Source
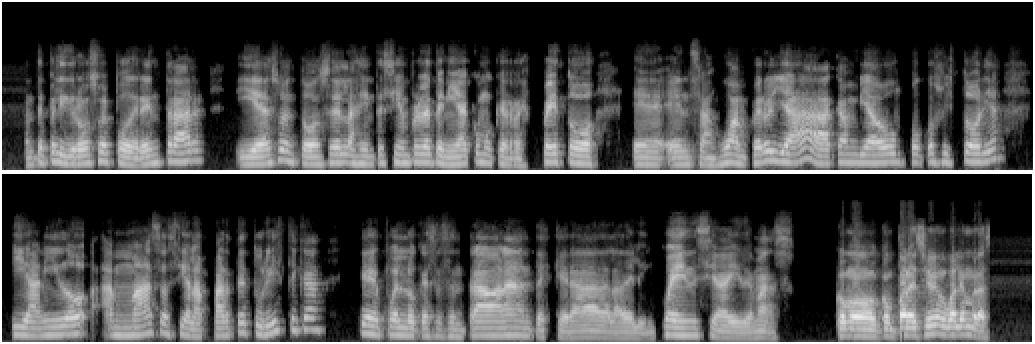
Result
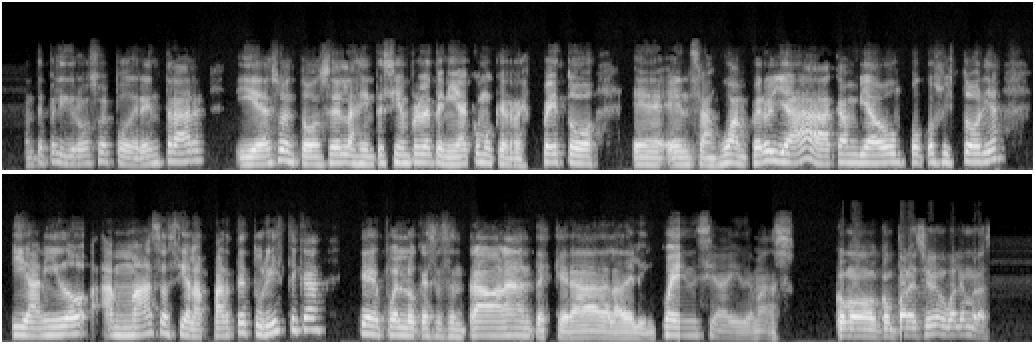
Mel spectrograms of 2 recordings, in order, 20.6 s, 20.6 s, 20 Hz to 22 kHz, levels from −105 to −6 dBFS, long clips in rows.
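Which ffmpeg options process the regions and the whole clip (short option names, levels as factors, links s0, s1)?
-filter_complex "[0:a]asettb=1/sr,asplit=3[s0][s1][s2];[s0]atrim=end=17.074[s3];[s1]atrim=start=17.07:end=18,asetpts=PTS-STARTPTS,afade=t=in:d=0.004:c=qsin,afade=t=out:st=0.926:d=0.004:c=qsin,equalizer=f=4100:t=o:w=2.3:g=-8.5,acompressor=threshold=0.01:ratio=16:attack=3.2:release=140:knee=1:detection=peak[s4];[s2]atrim=start=17.996[s5];[s3][s4]acrossfade=d=0.004:c1=hsin:c2=qsin[s6];[s6][s5]acrossfade=d=0.004:c1=qsin:c2=hsin,acompressor=threshold=0.0447:ratio=6,equalizer=f=96:t=o:w=1.5:g=-3,dynaudnorm=f=150:g=21:m=2.99,volume=1.58"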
